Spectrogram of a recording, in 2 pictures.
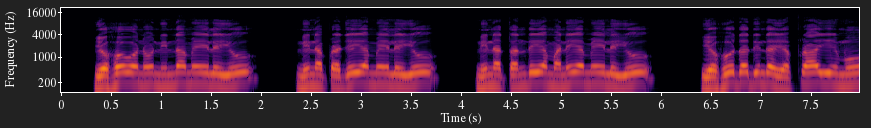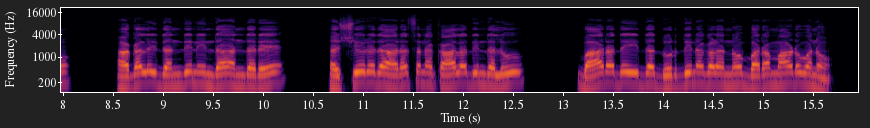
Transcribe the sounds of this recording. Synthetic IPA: jeɦɔːʋɐnuninːɐmeːleju | ninːɐpɾɐd͡ʒɐjɐmeːleju | ninːɐt̪ɐnd̪ɛjɐmɐnɛjɐme̞ːle̞ju | jeɦuːd̪ɐd̪ind̪ɐepʰɾaːjiːmu | ɐɡɐɭid̪ɐnd̪inind̪ɐɐnd̪ɐɾe̞ | ɐʃjuːɾɐd̪ɐːɾɐsɐnɐkaːlɐd̪ind̪ɐlu | bʱaːɾɐd̪ejid̪ːɐd̪uɾd̪inɐɡɐɭɐnːubɐɾɐmaːɽuʋɐnu

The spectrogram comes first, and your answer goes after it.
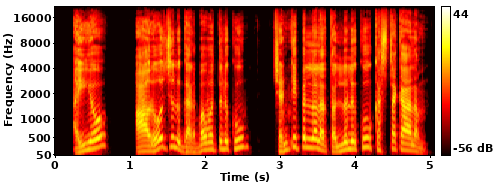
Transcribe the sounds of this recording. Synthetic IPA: ɐjːoː | aːɾo̞ːd͡ʒuluɡɐɾbʱɐʋɐt̪ulɐku | t͡ʃɐɳʈipilːɐlɐt̪ɐlːulɐkukɐʂʈɐkaːlɐm

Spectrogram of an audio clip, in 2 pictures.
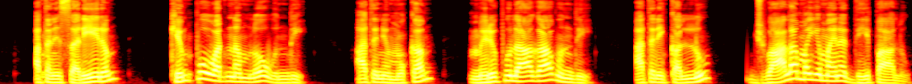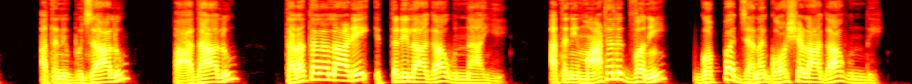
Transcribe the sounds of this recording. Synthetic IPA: ɐt̪ɐniʃɐɾiːɾɐm | kempuʋɐɾɳɐmlo̞ːund̪i | ɐt̪̬ɐnimukɐmː | iɾupulaːɡaːund̪i | ɐt̪ɐnikɐɭːu | d͡ʒʋaːlɐmɐjɐmɐjnɐd̪iːpaːlu | ɐt̪ɐnibud͡ʒaːlu | pa̰ːd̪aːlu | t̪ɐlɐt̪ɐlɐlaːɽeːʔit̪ːɐɽilaːɡaːunːaːjḭ | ɐt̪ɐnimaːʈɐlɐd̪ʋɐni | ɡɔpːɐd͡ʒɐnɐɡɔːʂɐlaːɡaːund̪i

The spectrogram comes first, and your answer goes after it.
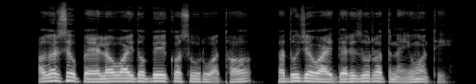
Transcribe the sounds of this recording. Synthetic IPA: ɐɡəɾs̬eːupɛːlɔʋaːɪd̪ɔbeːkɐsuːɾɦʊãt̪ʰɔ | t̪ad̪ʊd͡ʒɛʋaːɪd̪ɛɾizʊɾːət̪naːĩɦʊãt̪ʰiː

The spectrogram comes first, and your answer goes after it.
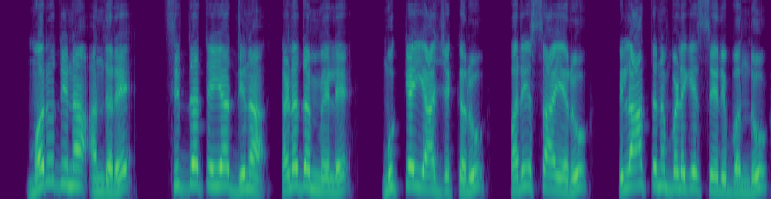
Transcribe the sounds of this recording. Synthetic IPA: mɐɾud̪inɐʔɐnd̪ɐɾe̞ | sid̪ʱːɐt̪ɛjɐd̪inɐkɐɭɛd̪ɐme̞ːle̞ | mukʰjɐjaːd͡ʒɐkɐɾu | pɐɾisaːjɐɾu | pilaːt̪ɐnɐbɐɭiɡe̞seːɾibɐnd̪u

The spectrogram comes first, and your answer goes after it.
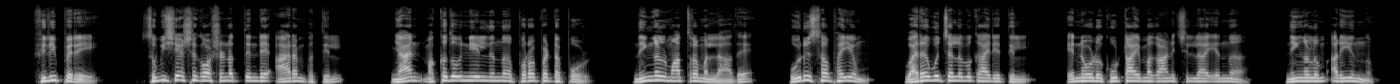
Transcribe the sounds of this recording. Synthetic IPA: filipːɐɾe̞̰ | subiɕe̞ːʂɐɡʱo̞ːʂɐɳɐt̪ːinde̞ʔaːɾɐmbʱɐt̪ːil | ɲaːnmɐkːɐd̪o̞ːnjɐjilninːɨpurɐpːe̞ʈːɐpːo̞̰ːɭ | niŋːɐɭmaːt̪rɐmɐlːa̰ːðe̞ | o̞ɾusɐbʱɐjum | ʋɐɾɐʋɨt͡ɕɐlɐʋɨkaːɾjɐt̪ːil | e̞nːo̞ːɽɨkuːʈːaːjmɐkaːɳit͡ɕːilːɐe̞nːɨ | niŋːɐɭumʔɐ̰rijunːṵ

